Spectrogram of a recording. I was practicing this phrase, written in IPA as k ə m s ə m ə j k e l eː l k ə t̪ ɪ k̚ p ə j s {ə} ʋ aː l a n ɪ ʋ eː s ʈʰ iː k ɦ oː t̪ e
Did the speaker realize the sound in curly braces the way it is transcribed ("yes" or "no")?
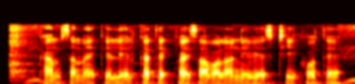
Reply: no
